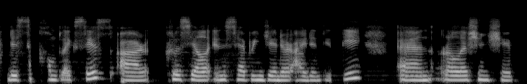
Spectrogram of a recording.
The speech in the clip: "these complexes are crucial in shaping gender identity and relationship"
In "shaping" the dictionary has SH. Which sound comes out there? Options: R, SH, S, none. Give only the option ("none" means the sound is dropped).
S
